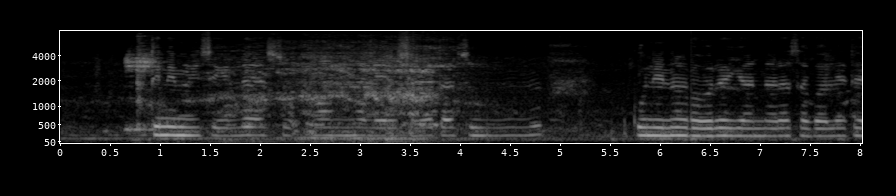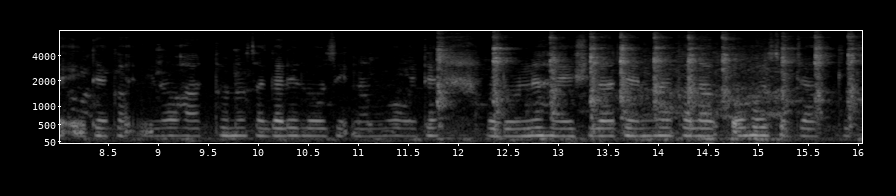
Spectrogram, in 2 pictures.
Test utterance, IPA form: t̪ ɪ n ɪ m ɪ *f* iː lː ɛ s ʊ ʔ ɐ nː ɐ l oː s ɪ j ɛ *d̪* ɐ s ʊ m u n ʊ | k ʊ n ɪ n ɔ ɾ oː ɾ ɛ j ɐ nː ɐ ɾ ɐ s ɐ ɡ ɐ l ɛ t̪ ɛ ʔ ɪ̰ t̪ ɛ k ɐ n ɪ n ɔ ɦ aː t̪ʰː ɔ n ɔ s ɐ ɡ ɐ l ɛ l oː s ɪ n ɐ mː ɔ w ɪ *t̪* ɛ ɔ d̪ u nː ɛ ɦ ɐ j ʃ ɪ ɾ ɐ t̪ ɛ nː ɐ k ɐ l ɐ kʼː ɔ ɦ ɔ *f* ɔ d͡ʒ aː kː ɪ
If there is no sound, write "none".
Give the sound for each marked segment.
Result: s, t̪, t̪, s

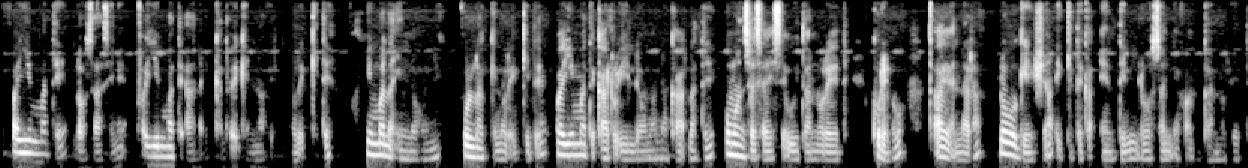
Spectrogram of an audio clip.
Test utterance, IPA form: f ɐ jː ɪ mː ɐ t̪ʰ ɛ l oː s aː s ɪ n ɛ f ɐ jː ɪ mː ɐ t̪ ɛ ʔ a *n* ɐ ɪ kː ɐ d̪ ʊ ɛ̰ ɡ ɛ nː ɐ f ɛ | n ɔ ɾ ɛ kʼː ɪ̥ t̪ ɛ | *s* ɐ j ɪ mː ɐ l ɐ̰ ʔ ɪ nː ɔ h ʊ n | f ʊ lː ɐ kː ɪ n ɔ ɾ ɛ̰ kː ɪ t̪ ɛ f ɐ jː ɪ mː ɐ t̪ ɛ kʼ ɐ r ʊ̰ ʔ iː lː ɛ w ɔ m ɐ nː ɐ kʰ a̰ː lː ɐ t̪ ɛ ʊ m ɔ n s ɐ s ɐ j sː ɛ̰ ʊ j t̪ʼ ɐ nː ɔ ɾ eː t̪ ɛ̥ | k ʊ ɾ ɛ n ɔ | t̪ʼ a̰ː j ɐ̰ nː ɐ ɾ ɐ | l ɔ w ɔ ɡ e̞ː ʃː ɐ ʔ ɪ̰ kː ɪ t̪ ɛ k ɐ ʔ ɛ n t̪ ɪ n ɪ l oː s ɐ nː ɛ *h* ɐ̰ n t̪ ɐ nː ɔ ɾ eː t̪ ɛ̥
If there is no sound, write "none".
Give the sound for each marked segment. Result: n, f, f

